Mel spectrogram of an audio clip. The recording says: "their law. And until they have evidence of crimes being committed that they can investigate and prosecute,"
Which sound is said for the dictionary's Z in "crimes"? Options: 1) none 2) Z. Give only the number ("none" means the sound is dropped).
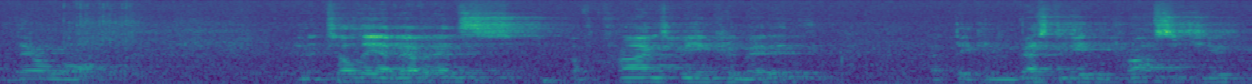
2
